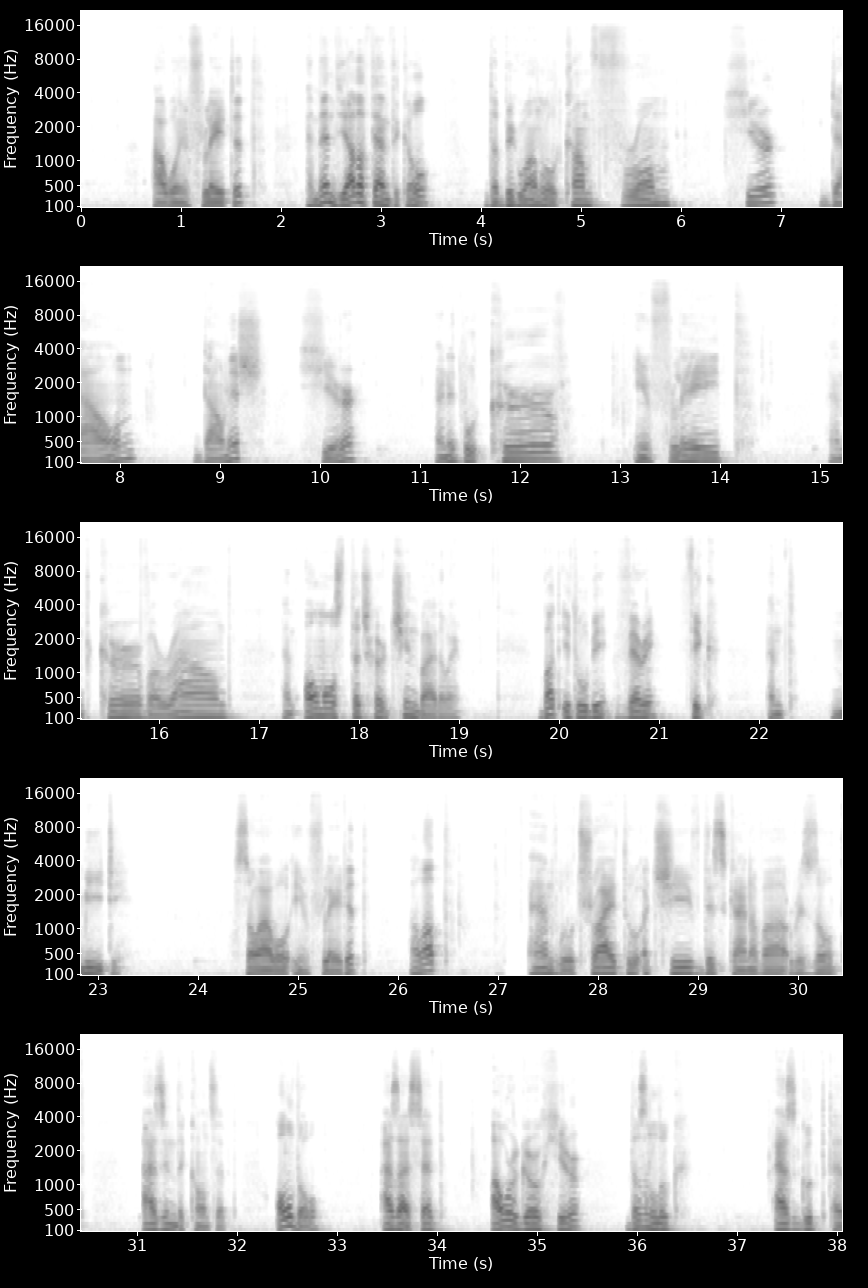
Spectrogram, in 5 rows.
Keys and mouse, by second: 0.7 6, 1.6-12.7 alt+drag, 4.4 g, 9.1 ctrl+r, 12.7 6, 14.8 g, 19.4-33.7 alt+drag, 21.1 6, 26.7 g, 27.2 ], 27.4 ], 37.3-38.0 alt+drag.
